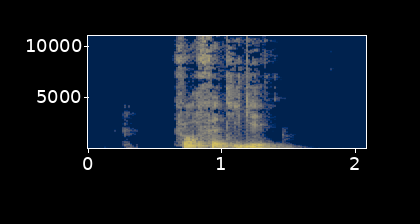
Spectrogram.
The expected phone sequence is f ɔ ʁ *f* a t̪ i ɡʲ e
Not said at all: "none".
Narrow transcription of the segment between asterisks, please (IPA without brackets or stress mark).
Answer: f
